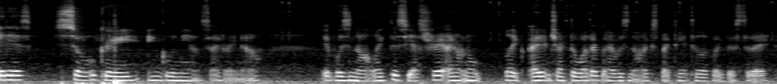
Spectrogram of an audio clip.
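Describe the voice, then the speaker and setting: A woman speaks with an American accent at a moderate pace. Audible room echo surrounds her voice. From Arizona. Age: 20s. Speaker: lifestyle vlogger. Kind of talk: casual vlog chat. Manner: chatty, rambling with fillers.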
